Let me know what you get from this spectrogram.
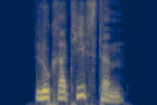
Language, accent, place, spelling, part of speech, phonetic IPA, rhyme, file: German, Germany, Berlin, lukrativstem, adjective, [lukʁaˈtiːfstəm], -iːfstəm, De-lukrativstem.ogg
- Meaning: strong dative masculine/neuter singular superlative degree of lukrativ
